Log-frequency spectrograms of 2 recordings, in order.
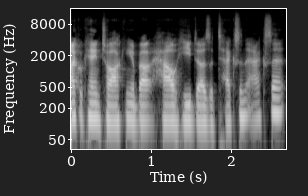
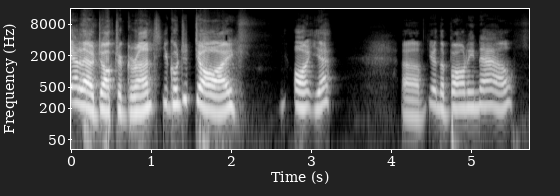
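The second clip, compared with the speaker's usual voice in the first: put-on very loud, high, evil, villainous British accent; 9 semitones higher, 10 dB louder than usual. Joking about velociraptors as villains: evil British accent. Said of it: "What if the Velociraptors all had evil British accents?".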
